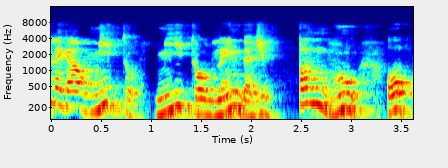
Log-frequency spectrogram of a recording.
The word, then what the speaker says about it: Pangu: Mito ou lenda de Pangu, ou Panku, como se escreve em algum lugar. P-A-N-K-U, separado, né? Panku. Mas o Ku, para nós, é G na China, né? Então, às vezes você encontra como Pangu, porque a pronúncia do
